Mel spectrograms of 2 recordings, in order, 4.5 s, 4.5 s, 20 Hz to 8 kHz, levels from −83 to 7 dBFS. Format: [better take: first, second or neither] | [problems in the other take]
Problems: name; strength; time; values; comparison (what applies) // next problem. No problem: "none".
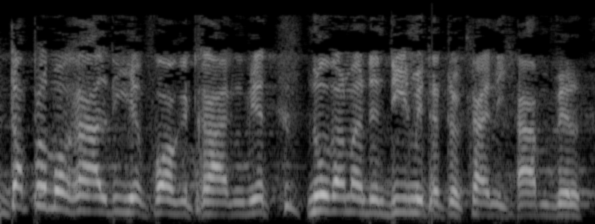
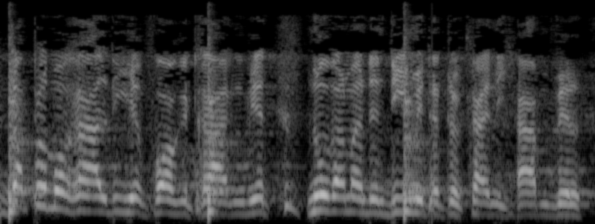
first | background sound (Snare drum); 11 dB below the speech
